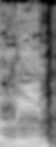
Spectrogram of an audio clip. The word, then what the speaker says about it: Lynde: I used to do this bit with Don Ho, John Wayne, and Paul Lynn. If you guys don't know who is Paul Lynn, you got to Google. His last name is spelled L-Y-N-D-E. He used to be the center square on Hollywood Squares.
